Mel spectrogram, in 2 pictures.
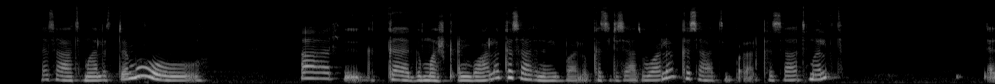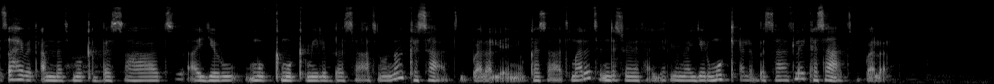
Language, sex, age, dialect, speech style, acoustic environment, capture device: Amharic, female, 35-44, Ethiopia - Addis Ababa, nervous, traffic, mobile / Linux / Chrome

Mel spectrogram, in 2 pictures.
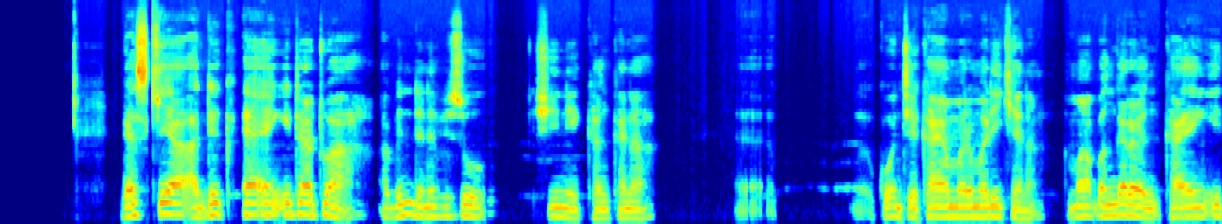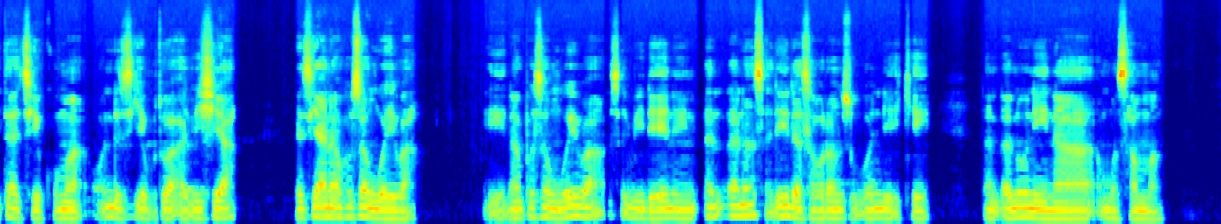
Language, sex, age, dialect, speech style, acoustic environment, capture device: Hausa, male, 25-34, Nigeria - Kano, relaxed, silence, mobile / Linux / Chrome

